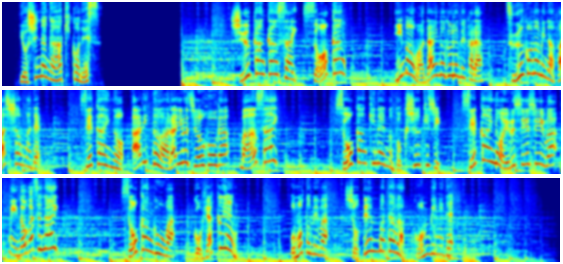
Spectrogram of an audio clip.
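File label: commercial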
